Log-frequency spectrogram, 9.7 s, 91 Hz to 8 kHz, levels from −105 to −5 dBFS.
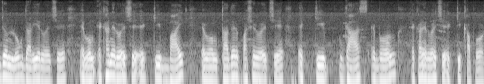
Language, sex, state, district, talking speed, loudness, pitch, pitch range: Bengali, male, Assam, Hailakandi, 115 wpm, -16 LUFS, 120 Hz, 110-125 Hz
